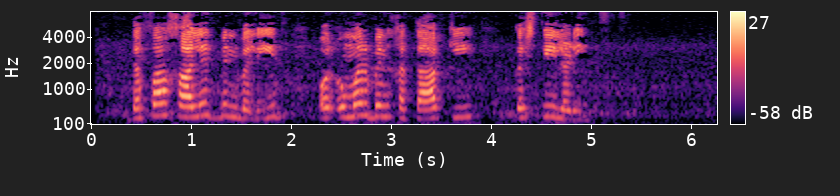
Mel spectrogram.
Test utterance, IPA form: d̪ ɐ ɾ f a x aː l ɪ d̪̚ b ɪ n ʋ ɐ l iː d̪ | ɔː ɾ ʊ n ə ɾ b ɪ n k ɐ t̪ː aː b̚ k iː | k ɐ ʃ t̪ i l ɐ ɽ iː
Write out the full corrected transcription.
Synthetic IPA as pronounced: d̪ ɐ f a x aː l ɪ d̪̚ b ɪ n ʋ ɐ l iː d̪ | ɔː ɾ ʊ m ə ɾ b ɪ n x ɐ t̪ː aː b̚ k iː | k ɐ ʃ t̪ i l ɐ ɽ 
